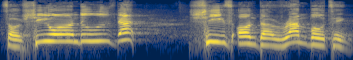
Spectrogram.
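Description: A high-voiced man with a London roadman accent riffs as a stage comic. He repeats himself and interrupts in heavy street slang. His voice rings with the long reverb of a hall. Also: takes it slowly, clean tone. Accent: London, urban street slang. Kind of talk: rowdy comic banter on stage.

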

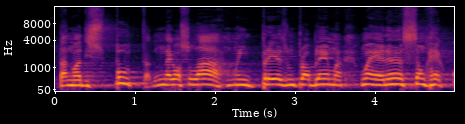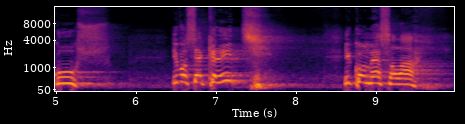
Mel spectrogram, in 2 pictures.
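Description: A man's voice: high voice, fairly even intonation, moderate pace, a little mellow, big-room sound. A man preaching a sermon, dramatic, firing rhetorical questions and acting out little scenes.

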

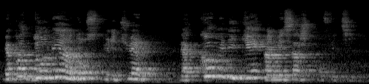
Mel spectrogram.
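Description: Quebec French male pastor, animated teaching sermon, very reverberant church hall, mic set back. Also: very high-pitched, fast. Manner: animated, explanatory, with everyday examples. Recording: very echoey hall, mic at a distance.

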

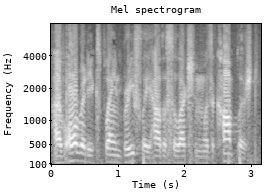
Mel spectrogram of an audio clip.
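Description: A man reads a prepared lecture aloud at a measured pace, now and then restarting a phrase. His voice sits at an ordinary middle pitch, with a faint rumble in the background. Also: steady tone, rough recording.

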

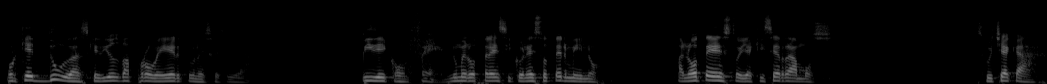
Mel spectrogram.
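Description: A man preaching a sermon to a congregation, repeating his points in English and rising to shouts before dropping low and slow. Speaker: pastor. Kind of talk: bilingual sermon. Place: church sanctuary.

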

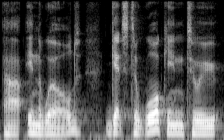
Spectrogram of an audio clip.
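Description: Enthusiastic deep-voiced man. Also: slow pace, a little mellow. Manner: enthusiastic, gushing, breathless at times. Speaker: co-host. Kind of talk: casual podcast chat.

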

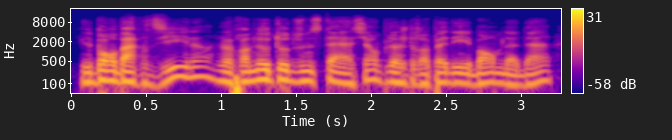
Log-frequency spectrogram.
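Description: A young man with a Quebec French accent talking casually about a video game he reviews, excitable and rambling, full of slang and restarts. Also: on the low side, fast, dry recording, studio quality. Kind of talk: casual gaming chat.

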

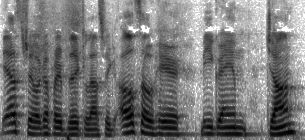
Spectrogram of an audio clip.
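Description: A man's voice: mid-range voice, fast. An Irish man hosting a podcast, chatting about sport in an informal, bantering way. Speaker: podcast host. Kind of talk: casual sports chat.

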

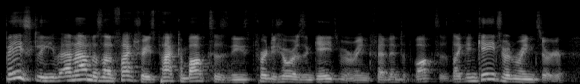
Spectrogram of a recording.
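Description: A man's voice: mid-range voice, sing-song, quick pace, bright, forceful tone. A man with an Irish accent co-hosting a podcast, chatting casually and telling loose news stories with frequent laughs. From Ireland. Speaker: podcast co-host. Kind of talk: casual chat.

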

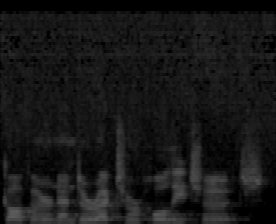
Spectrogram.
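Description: A man intones a slow litany in a single unchanging line, his slightly high voice barely moving. Long reverb fills a large church around him, with faint ambience behind. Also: a little hiss or hum. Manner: slow, measured, monotone intoning. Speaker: worship leader. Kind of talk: chanted litany prayer. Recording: echoey hall, mic from afar.

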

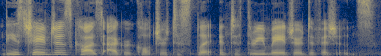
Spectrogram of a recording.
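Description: A woman reads an old textbook aloud in a soft, unhurried voice, stopping now and then to comment. Her nose is stuffy, and her voice sits fairly low with a gravelly fry. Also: a little hiss or hum. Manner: quiet, unhurried, pausing to comment on the text. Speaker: reader.

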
